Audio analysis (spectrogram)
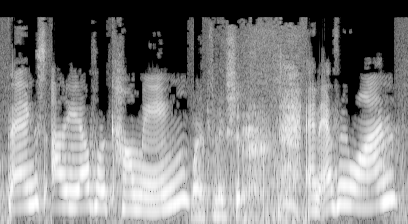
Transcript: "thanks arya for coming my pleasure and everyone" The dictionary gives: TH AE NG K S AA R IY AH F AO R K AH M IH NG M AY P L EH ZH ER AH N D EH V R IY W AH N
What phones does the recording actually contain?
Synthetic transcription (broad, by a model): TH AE NG K S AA L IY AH F AO R K AH M IH NG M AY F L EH SH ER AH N EH V R IY W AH N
